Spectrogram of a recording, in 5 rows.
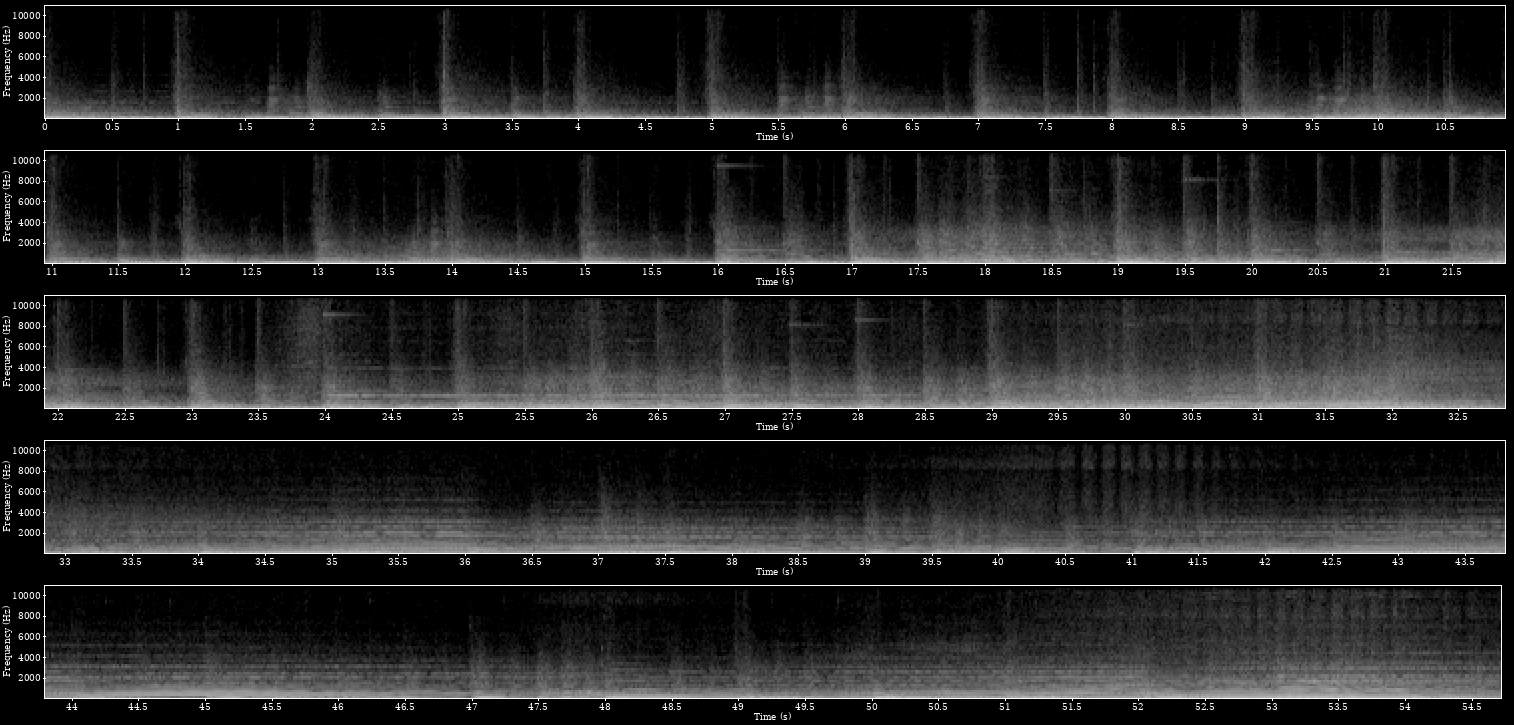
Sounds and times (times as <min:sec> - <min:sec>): Background music: 0:00.0 - 0:54.7
Soundtrack music: 0:00.0 - 0:54.7.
